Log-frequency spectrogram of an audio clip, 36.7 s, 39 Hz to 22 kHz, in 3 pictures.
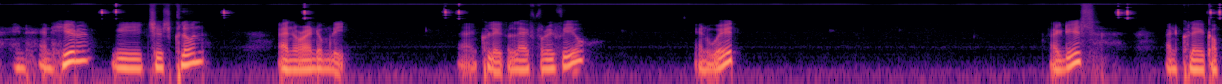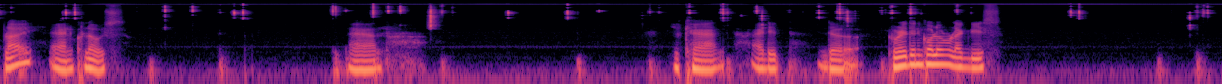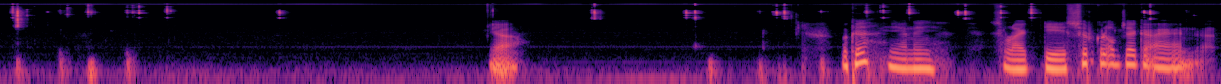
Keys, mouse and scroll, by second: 1.0 click, 2.2 click, 4.4 click, 11.2 click, 12.1 click, 12.8 click, 13.8 ctrl+scroll up 2, 14.5 ctrl+click, 15.5 g, 16.0-16.5 ctrl+scroll up 2, 17.3 click, 17.9 ctrl+middle click, 18.1-18.7 ctrl+scroll down 4, 19.6-19.9 ctrl+scroll up 2, 20.7 ctrl+scroll down 2, 23.8-24.7 ctrl+scroll up 4, 24.2 ctrl+middle click, 24.7 ctrl+scroll down 2, 25.4 ctrl+scroll down 2, 25.8 ctrl+click, 27.2-30.5 drag, 31.3 ctrl+middle click, 31.7 ctrl+scroll down 2, 32.2 ctrl+click, 32.3 ctrl+middle click, 32.8 ctrl+scroll up 2, 33.2 ctrl+middle click, 34.0 click, 34.4 click, 35.9 shift+click.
